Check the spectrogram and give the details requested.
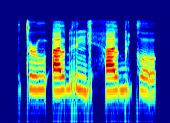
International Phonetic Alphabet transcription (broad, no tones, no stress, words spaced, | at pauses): tɹu ʔalbrɨŋɡe̤ halbiko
